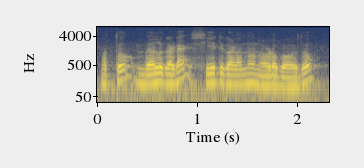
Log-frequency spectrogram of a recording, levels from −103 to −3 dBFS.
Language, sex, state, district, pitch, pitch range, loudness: Kannada, male, Karnataka, Bangalore, 125 Hz, 115-135 Hz, -15 LUFS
